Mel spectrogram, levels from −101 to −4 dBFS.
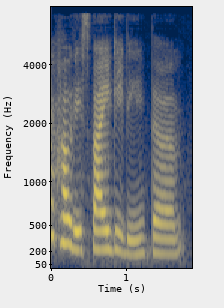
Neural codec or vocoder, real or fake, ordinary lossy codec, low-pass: codec, 16 kHz, 1.1 kbps, Voila-Tokenizer; fake; none; none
